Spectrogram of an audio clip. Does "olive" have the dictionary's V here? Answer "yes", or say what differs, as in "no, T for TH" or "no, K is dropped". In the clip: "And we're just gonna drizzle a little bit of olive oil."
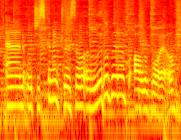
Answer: yes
